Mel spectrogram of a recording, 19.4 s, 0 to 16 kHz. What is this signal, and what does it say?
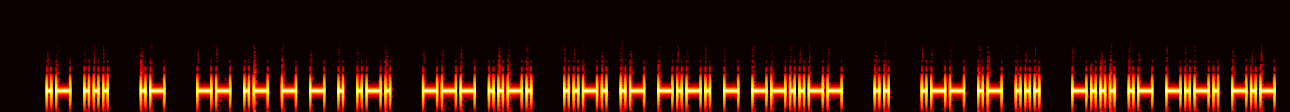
Morse code, heard as a keyed tone, about 17 wpm, 700 Hz. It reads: AS A MATTER OF FACT, I WAS BACK
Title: Sentences from Top 1000 Words - Review Part 4 - 17wpm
